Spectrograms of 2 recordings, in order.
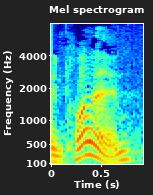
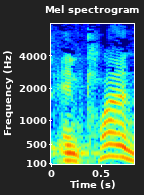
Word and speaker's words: incline: When we use the word incline, like I just pronounced it, it is the noun form. But when we say incline, it's the verb form.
